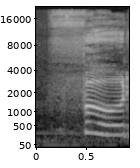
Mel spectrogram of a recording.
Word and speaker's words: food: we like to eat food has the same ooh sound and rhymes with rude uh so don't say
